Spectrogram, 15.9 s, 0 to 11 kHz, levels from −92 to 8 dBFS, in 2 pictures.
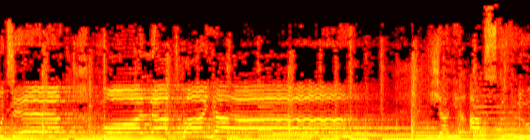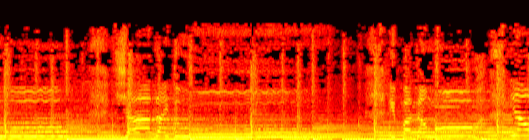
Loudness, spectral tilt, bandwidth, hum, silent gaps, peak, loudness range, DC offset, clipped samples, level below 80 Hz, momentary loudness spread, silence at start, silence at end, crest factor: -16 LUFS; -5 dB/octave; 11 kHz; none; none; -2 dBFS; 2 LU; under 0.1%; under 0.1%; -24 dBFS; 4 LU; 0 s; 0 s; 14 dB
